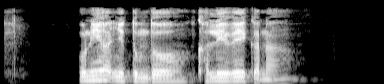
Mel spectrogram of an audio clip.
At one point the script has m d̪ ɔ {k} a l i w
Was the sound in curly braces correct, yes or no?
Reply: no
